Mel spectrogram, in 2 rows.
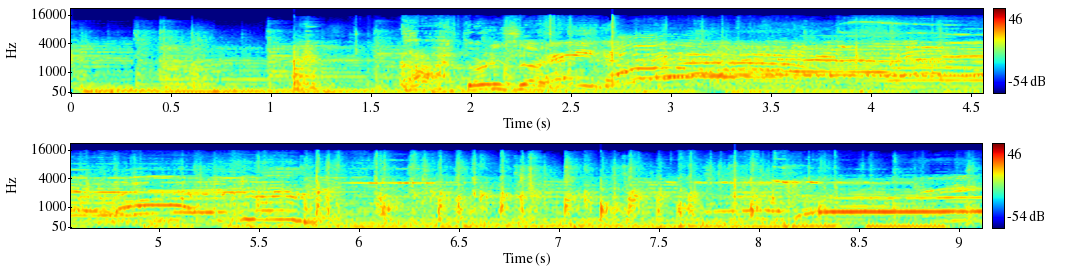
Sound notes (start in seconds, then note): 2.0 crowd; 2.6 cheering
